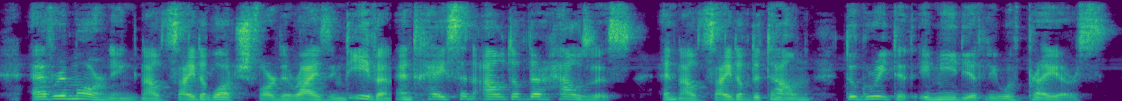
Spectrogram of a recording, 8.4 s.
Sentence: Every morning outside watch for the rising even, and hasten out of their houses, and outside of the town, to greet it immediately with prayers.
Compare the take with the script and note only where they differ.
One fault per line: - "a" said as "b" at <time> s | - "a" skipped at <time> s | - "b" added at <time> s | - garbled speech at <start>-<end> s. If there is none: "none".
none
